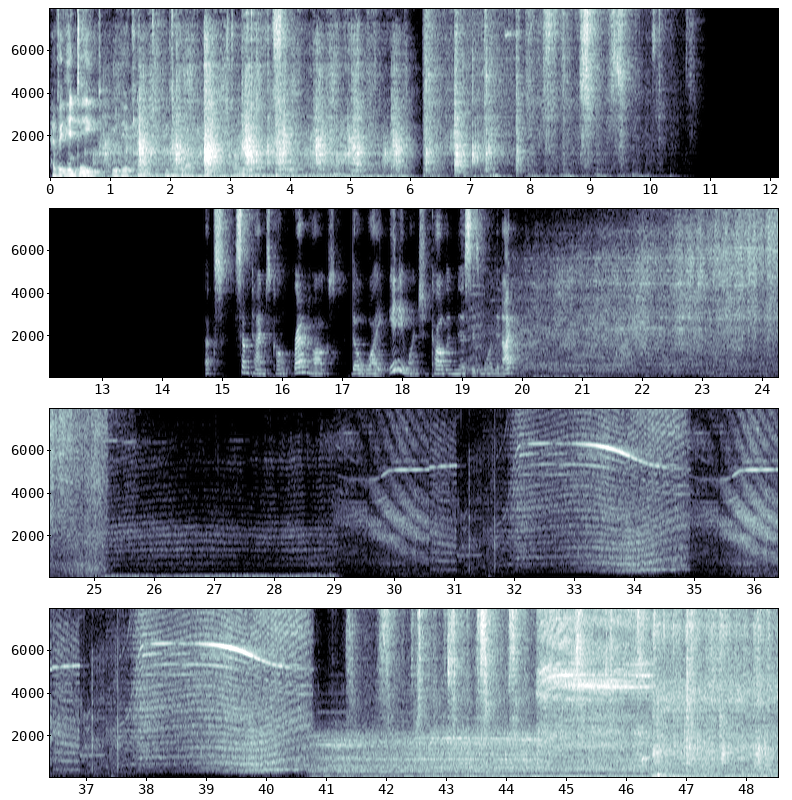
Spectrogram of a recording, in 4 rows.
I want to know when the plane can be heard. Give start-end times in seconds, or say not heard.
18.9-48.4.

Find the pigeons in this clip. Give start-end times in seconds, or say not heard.
not heard.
